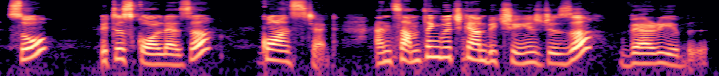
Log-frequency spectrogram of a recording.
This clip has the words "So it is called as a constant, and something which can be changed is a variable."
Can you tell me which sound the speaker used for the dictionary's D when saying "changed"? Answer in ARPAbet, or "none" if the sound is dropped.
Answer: D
